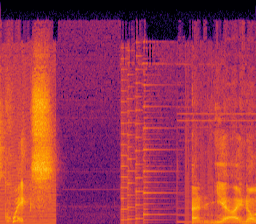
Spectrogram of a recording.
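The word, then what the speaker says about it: Qix: Oh, it's Oh, it's quicks. And yeah, I know it's it's supposed to be pronounced kicks, but if it's a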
